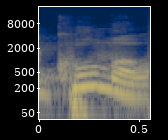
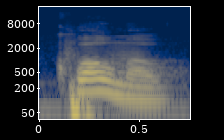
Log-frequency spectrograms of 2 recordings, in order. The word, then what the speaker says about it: Cuomo: pronounce their name well I want to say kuhmo all the time Como Cuomo okay I got it see it took me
